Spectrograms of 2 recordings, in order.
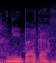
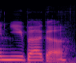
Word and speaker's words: Neuberger: I mean, I think it's interesting that he did, I mean, I can't pronounce the name, Lord Neuberger. – Thank you. – Like, think of getting a Neuberger. – Neuberger.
